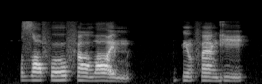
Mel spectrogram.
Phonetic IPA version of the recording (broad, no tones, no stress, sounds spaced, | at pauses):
zˤ i f o f æ̃ ðˤ e m | pʲ õ f æ̃ ɡ i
